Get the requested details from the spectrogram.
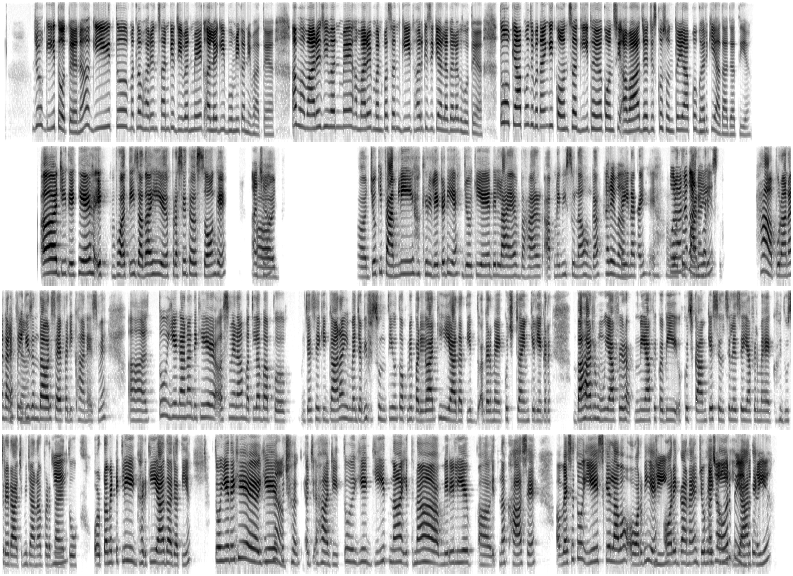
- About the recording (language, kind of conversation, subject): Hindi, podcast, कौन सा गीत या आवाज़ सुनते ही तुम्हें घर याद आ जाता है?
- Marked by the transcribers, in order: in English: "सोंग"; in English: "फ़ैमिली"; chuckle; in English: "रिलेटेड"; chuckle; in English: "ऑटोमैटिकली"; tapping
